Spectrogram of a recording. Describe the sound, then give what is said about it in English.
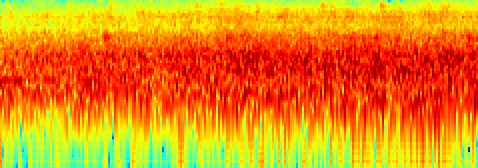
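Sustained applause from a large crowd fills the space, a dense, steady wash of many hands clapping at once with no pauses and no voices standing out. “They are coming, keep clapping.”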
